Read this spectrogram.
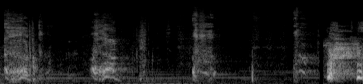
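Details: Several short dry acted coughs and throat clears from film scenes, with faint background music.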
